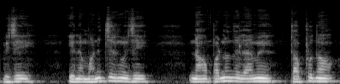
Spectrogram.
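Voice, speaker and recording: A man's voice: medium pitch, level tone, brisk, warm tone, lightly acted. A man reading the lines of a young woman begging and apologising, in his own plain voice. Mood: pleading. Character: pleading grieving young mother figure.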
